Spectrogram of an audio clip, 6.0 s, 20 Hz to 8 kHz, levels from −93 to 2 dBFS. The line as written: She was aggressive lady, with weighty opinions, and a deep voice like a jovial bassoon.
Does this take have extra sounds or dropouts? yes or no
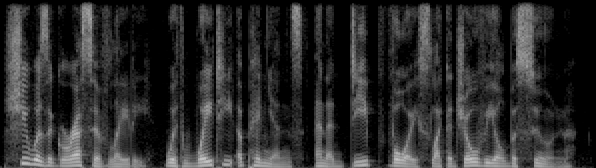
no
